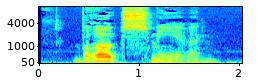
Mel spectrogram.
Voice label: "brood smeren", Dutch

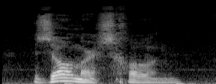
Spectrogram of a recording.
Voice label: "zomerschoon", Dutch

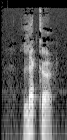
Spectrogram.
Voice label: "lekker", Dutch

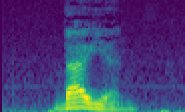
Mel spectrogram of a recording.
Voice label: "buien", Dutch

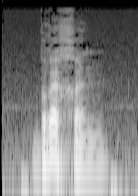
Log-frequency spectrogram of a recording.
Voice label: "bruggen", Dutch

